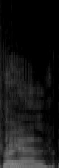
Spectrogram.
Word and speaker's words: Michael: It's not like Michelle or... – Oh, no, it's Michael. – Right. – Okay. – My full name is actually Alec Michael Powell,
